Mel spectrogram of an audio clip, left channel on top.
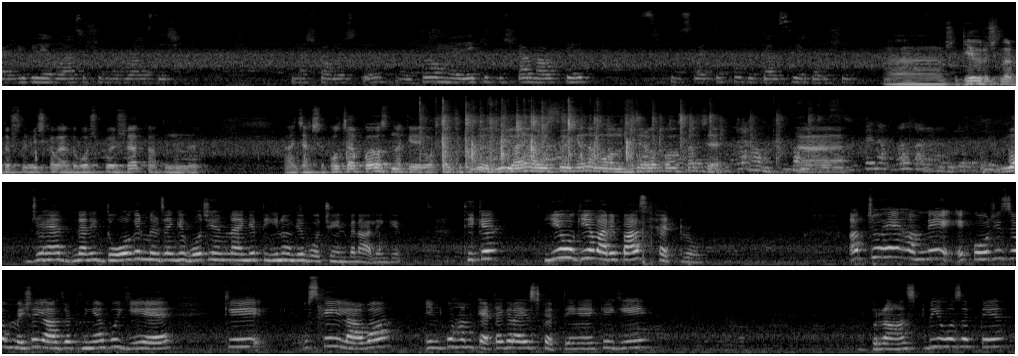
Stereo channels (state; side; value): different; both; correlation 0.00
